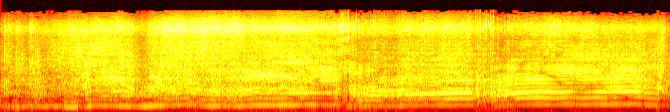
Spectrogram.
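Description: Rally car engine at full throttle, its pitch climbing through the revs and dropping sharply at gear changes about three and a half and five seconds in.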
